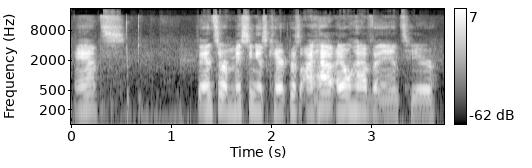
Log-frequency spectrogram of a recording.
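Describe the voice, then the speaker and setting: A man's voice: high voice, steady tone, fairly quick, bright, forceful tone, slight background noise. A man chatting casually on a stream, ranking cartoon characters and rambling through tangents with restarts, his voice wearing from long streaming. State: voice getting worn from streaming.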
